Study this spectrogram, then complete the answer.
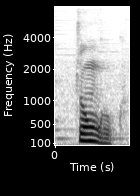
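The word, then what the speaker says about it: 중국: Ama Korece'de Chungguk, herhangi bir ton falan yok.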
